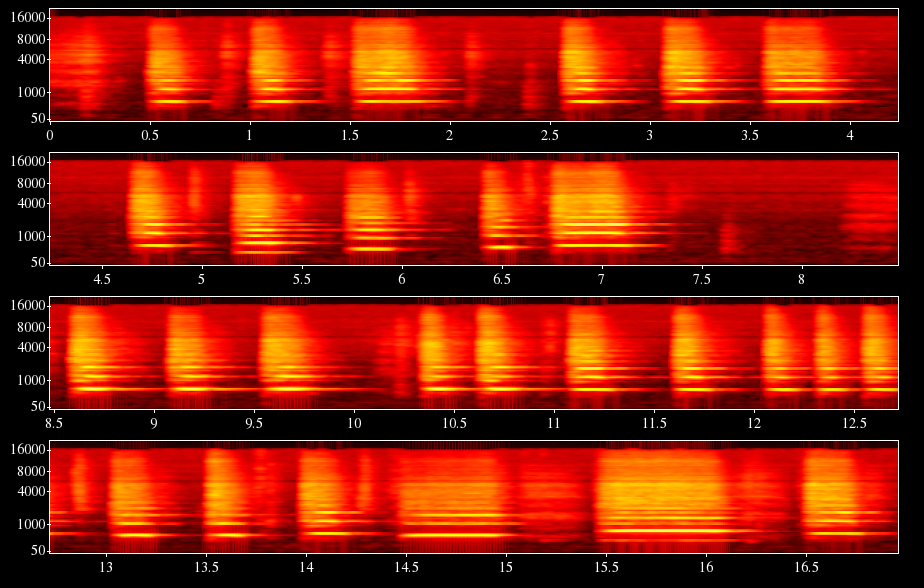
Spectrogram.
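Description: Jingle Bells is played on a bright, whistle-like instrument with some wrong notes: a string of clipped, evenly paced tones, a brief pause midway, then the tune resumes and ends on a longer held note.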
